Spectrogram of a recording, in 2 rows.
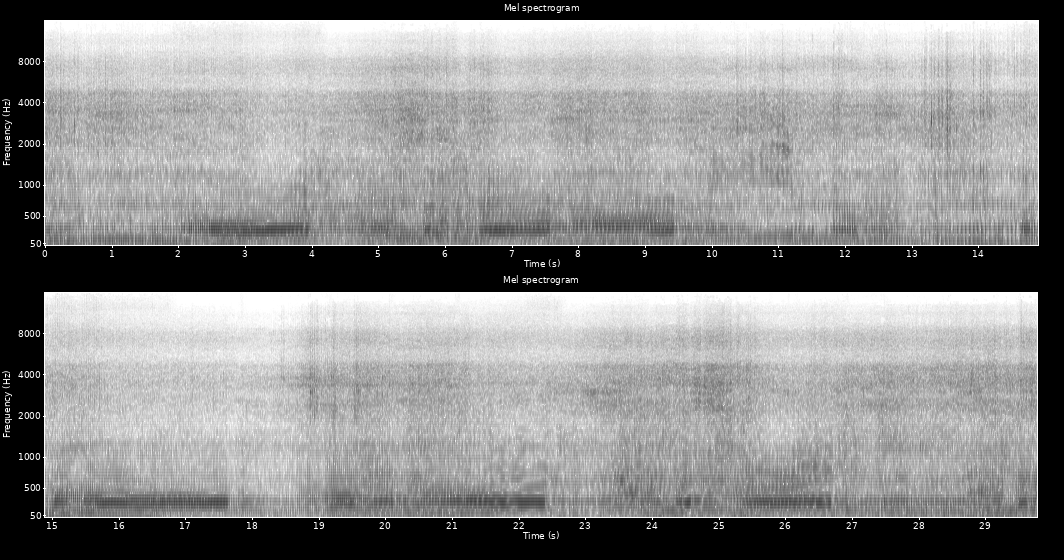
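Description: Sherco SEF 450 single-cylinder four-stroke dirt bike ridden hard: the engine revs up in repeated rising sweeps, drops off briefly every few seconds as the throttle is shut or a gear changes, then pulls again.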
